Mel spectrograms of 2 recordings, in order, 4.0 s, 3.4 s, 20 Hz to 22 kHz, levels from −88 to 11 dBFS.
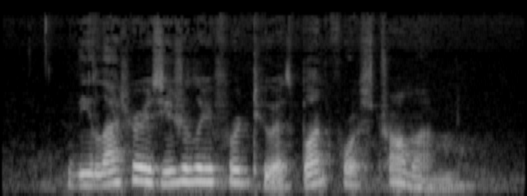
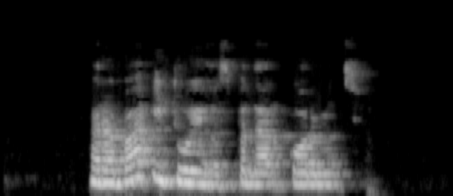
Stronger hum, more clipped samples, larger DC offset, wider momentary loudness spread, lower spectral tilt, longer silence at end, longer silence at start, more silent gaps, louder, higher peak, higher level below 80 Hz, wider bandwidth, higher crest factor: neither; neither; neither; first, 14 LU vs 8 LU; about the same, -6.5 dB/octave vs -6.5 dB/octave; second, 0.45 s vs 0.75 s; second, 0.5 s vs 0.7 s; neither; second, -23 LUFS vs -15 LUFS; second, -8 dBFS vs -2 dBFS; second, -68 dBFS vs -62 dBFS; first, 16.5 kHz vs 7.2 kHz; about the same, 16 dB vs 14 dB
